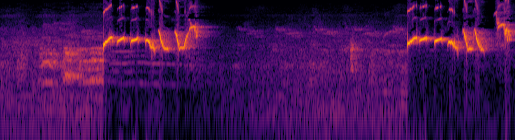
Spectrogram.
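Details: Two bursts of ringing orange-headed thrush song, played as a lure to trigger other birds: each starts with a sweet whistle and breaks into fast, buzzy, repeated rising notes, separated by quiet murmuring chirps.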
